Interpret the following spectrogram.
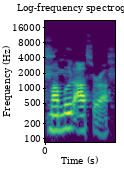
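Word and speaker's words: Mahmud Asrar: And is it Mamu Asrad doing the art on this? Or Jess is the pronouncer of words. Jess, how do you say that man's name? 50% off. Perfect. Yeah, Mahmoud Asrar.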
